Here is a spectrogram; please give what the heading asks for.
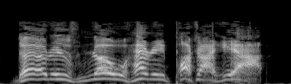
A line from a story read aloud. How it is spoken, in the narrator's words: he roared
